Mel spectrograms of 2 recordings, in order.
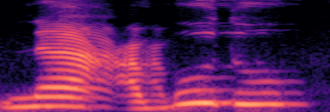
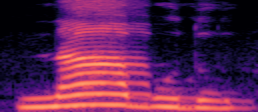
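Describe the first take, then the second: First: A throat catch follows the first vowel. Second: The first vowel is simply lengthened. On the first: The speaker calls it right. "नून ज़बर आइन ना होता है" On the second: The speaker calls it wrong. "नून ज़बर अलिफ नाबुदु नहीं पढ़ना"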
